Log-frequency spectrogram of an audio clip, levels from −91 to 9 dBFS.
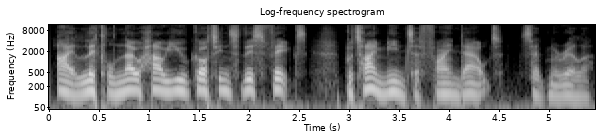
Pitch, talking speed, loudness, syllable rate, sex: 135 Hz, 185 wpm, -18 LUFS, 4.4 syllables/s, male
